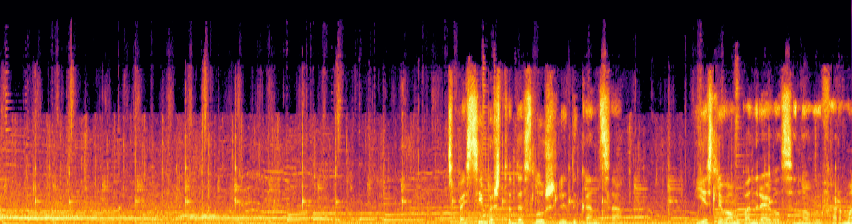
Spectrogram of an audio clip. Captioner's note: аплодисменты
